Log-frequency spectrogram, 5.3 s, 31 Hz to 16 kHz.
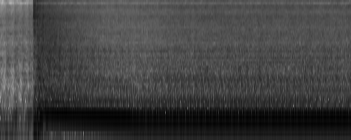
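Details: GM truck converted from V6 to V8, first start after the swap: cranks briefly, catches in half a second and on the first try, then a deep, steady, even idle with no misses or knocks and no security light; healthy.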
